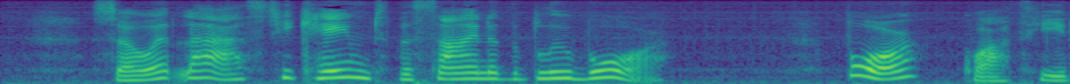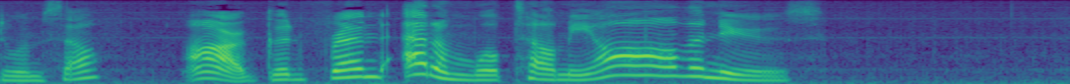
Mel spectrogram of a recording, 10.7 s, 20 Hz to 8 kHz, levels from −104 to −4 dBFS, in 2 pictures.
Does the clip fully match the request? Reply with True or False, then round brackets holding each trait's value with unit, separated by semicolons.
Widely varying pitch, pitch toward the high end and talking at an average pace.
True (6.1 semitones; 215 Hz; 150 wpm)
